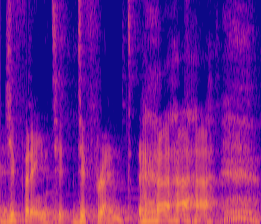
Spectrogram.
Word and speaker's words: different: que você fala, porque na escrita parece que são 3 sílabas, né? Different. Mas na fala são só 2 sílabas. A pronúncia é different. É como um americano falaria different.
